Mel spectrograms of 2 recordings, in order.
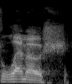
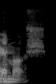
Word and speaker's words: Lemos: It's I believe it's Lemos. It's, you know, it's the Brazilian pronunciation. So throw a little Portuguese heat on there. – Lemos.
